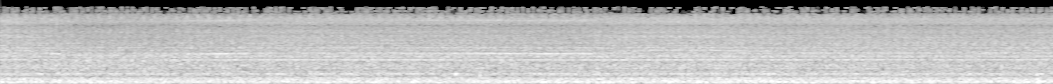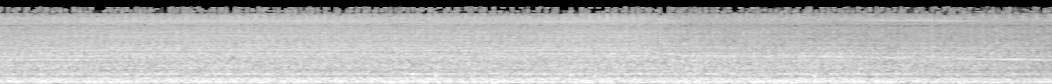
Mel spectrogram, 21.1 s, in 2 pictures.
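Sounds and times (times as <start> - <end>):
compact small car driving at 25 to 35 mph: 0.0 - 21.0.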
